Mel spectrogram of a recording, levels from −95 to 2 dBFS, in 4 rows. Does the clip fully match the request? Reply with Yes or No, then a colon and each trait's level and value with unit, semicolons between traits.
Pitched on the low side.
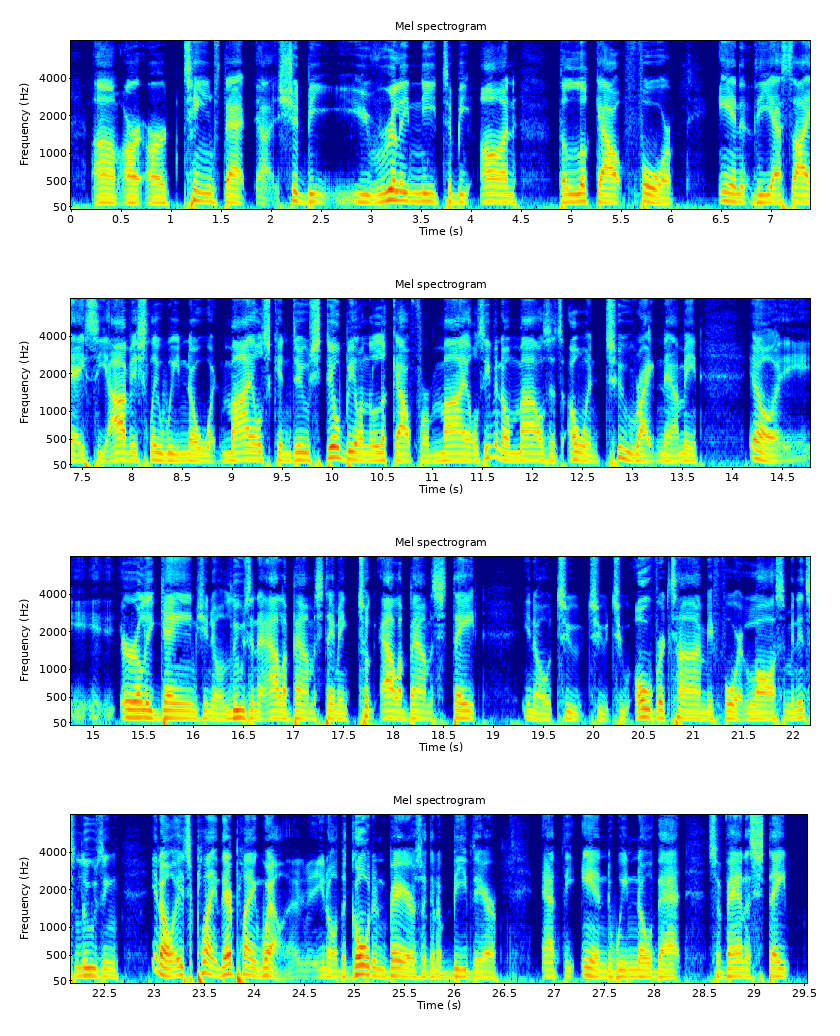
Yes: low, 125 Hz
